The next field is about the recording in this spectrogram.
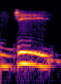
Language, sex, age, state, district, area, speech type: Hindi, male, 18-30, Madhya Pradesh, Gwalior, urban, conversation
